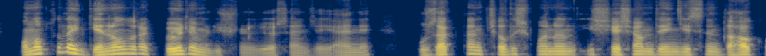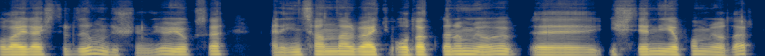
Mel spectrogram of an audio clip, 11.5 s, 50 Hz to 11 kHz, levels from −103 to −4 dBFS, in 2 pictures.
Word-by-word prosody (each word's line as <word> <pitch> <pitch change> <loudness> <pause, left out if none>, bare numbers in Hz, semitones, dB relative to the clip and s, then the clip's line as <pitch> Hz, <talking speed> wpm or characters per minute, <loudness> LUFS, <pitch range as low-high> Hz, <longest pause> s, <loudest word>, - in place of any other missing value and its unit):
O 120 - 0
noktada 170 +6 +4
genel 125 -6 +3
olarak 165 -1 +1
böyle 145 +3 +6
mi 110 -7 -5
düşünülüyor 95 -1 -15
sence? 95 0 -17
Yani 105 +1 -11 0.4
uzaktan 125 +7 0
çalışmanın 135 -1 -2
iş 120 +1 -13
yaşam 125 +1 0
dengesini 125 -1 -4
daha 120 +3 +4
kolaylaştırdığı 125 +2 +1
mı 145 -5 -5
düşünülüyor 110 +4 -9
yoksa 125 +1 -1 0.4
hani 110 0 -5
insanlar 130 +3 0
belki 125 -1 +4
odaklanamıyor 125 +2 +1
ve, 135 -3 -2 0.2
eee, 110 -1 -1
işlerini 125 +2 -3
yapamıyorlar. 125 0 -2
125 Hz, 140 wpm, -25 LUFS, 115-135 Hz, 0.4 s, böyle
